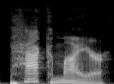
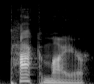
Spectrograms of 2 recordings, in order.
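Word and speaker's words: Pachmayr: you can add one of them too it's pronounced pacm now I've heard a number of different pronunciations including Pac Meir anyway this company is a division of linman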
